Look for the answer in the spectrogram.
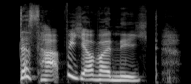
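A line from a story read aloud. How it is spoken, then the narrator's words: Laughing answer. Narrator (German): antwortete Atala lachend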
